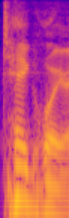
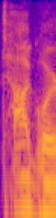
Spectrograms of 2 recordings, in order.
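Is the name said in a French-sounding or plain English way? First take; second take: plain English; French-sounding. First: The name is said plainly, with a harsh ending. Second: The name is said softly, in a French-sounding way. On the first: This is the name's proper pronunciation. The speaker calls it right. "I guess it is" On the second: It was said this way to sound fancy. The speaker calls it wrong. "for years I said Tag Heuer because it sounded fancy"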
